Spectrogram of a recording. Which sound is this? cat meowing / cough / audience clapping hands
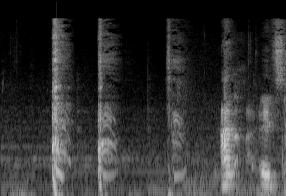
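cough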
